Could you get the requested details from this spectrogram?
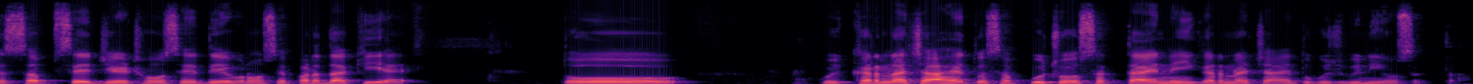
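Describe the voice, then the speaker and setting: A man of middle pitch gives a religious question-and-answer talk as an Islamic scholar. He speaks in a conversational way that turns forceful and scolding.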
